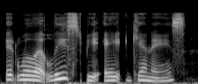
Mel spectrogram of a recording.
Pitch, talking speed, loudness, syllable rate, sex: 190 Hz, 210 wpm, -17 LUFS, 4.6 syllables/s, female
